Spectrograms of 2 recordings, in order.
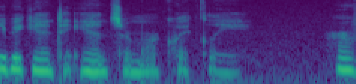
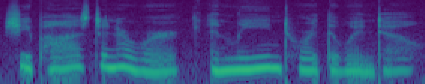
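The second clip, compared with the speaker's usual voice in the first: ordinary delivery, nothing marked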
